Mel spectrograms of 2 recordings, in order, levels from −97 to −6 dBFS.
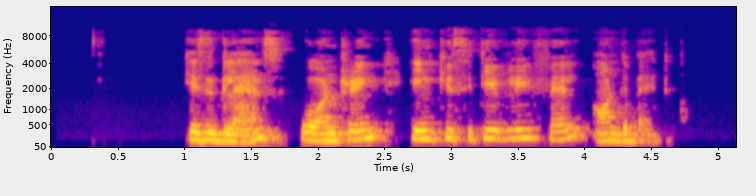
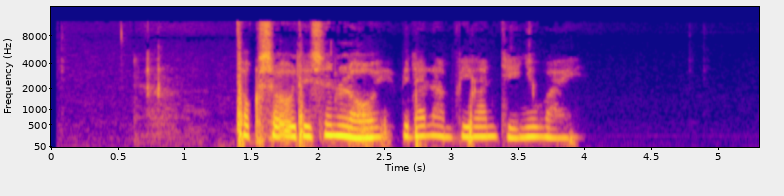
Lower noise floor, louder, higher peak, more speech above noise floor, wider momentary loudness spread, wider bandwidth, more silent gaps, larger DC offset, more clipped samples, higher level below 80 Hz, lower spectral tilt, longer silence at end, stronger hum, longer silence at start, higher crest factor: first, -80 dBFS vs -73 dBFS; second, -17 LUFS vs -14 LUFS; about the same, -2 dBFS vs -2 dBFS; first, 64 dB vs 60 dB; second, 8 LU vs 22 LU; second, 9.6 kHz vs 11.5 kHz; neither; neither; neither; second, -52 dBFS vs -42 dBFS; about the same, -6 dB/octave vs -5 dB/octave; second, 0.6 s vs 1.4 s; neither; first, 1 s vs 0.7 s; about the same, 16 dB vs 16 dB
